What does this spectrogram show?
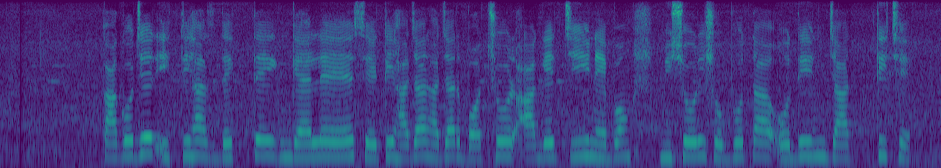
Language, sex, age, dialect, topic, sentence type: Bengali, female, 18-24, Western, agriculture, statement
